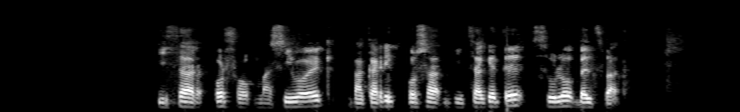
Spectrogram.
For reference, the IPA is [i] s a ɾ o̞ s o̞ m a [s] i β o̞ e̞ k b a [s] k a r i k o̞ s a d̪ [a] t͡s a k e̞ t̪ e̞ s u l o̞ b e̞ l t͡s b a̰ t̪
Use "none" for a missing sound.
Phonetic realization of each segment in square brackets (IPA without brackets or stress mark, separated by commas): i, s, none, i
